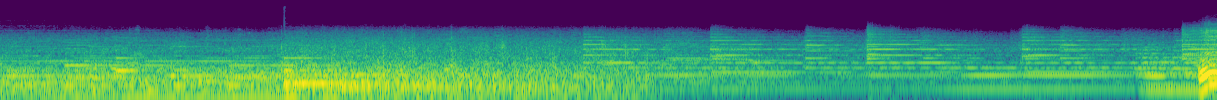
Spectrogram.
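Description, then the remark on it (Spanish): All the church bells of Rome peal together in a dense, ringing wash as the Second Vatican Council opens, overlapping strikes layered with no voices, sustained for the whole stretch and swelling louder at the very end. “Entre el repique de todas las campanas de la ciudad eterna, se abre el concilio ecuménico Vaticano II convocado por su santidad Juan XXIII.”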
